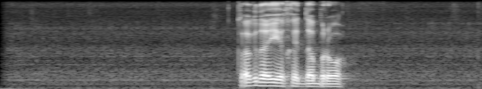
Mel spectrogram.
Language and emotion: Russian, neutral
